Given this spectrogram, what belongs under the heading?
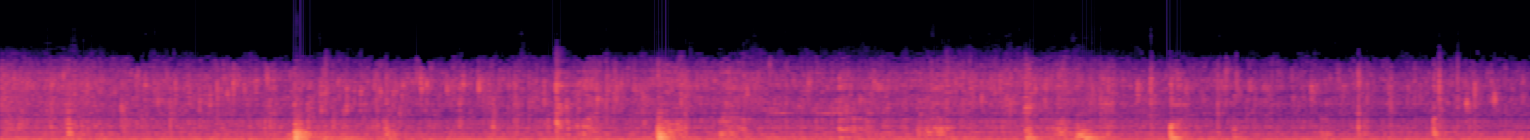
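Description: Onion fries in a pan with garlic and cardamom, making a steady, close sizzle broken by occasional louder stirring scrapes and clinks.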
